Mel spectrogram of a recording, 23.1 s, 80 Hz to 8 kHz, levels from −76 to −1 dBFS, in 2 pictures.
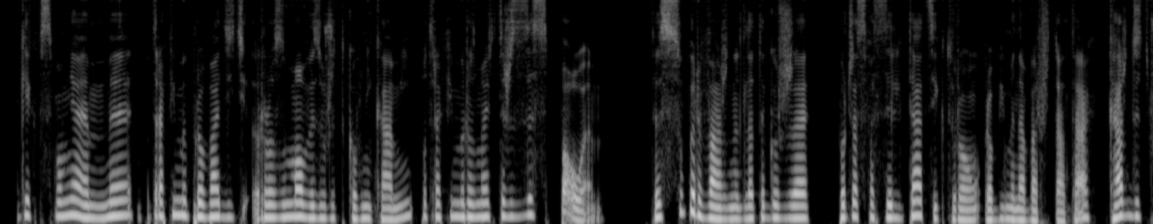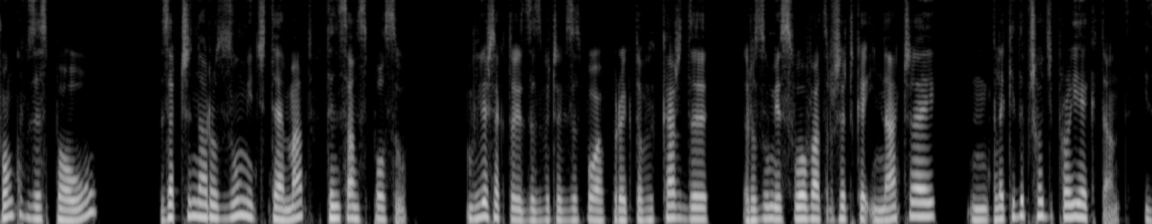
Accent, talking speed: native, 145 wpm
